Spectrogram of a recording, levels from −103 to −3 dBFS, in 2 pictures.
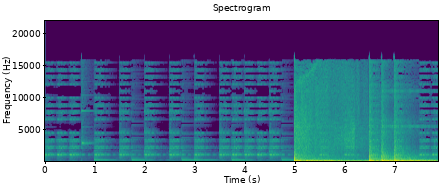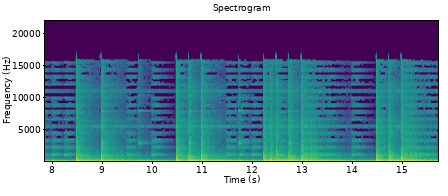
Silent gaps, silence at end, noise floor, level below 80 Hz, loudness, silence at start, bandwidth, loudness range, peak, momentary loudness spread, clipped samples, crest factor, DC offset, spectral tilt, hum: none; 0 s; -41 dBFS; -20 dBFS; -17 LUFS; 0 s; 16.5 kHz; 22 LU; -2 dBFS; 24 LU; under 0.1%; 14 dB; under 0.1%; -6.5 dB/octave; none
